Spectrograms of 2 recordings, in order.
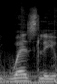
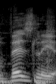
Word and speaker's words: Wesley: a transfer out and it's going to be wesley or vesly as i've said in previous videos because i read that that's how you're supposed to pronounce it so many names are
